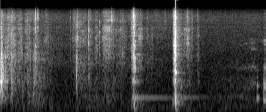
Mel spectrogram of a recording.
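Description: Handheld craft paper punch pressed down on card: two sharp clicks about a third of a second apart, the second with a brief ring, after some light rustling. The punch does not seem to have cut all the way through the card.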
